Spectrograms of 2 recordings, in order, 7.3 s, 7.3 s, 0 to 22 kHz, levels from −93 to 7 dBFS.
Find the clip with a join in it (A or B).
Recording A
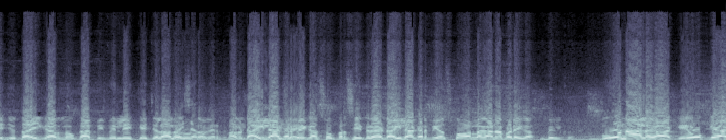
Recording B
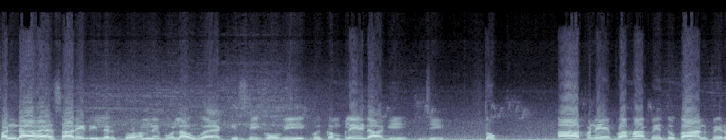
A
